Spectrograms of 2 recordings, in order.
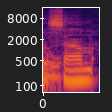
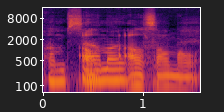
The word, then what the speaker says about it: Anselmo: Anselmo. – Anselmo.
